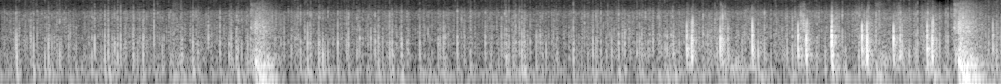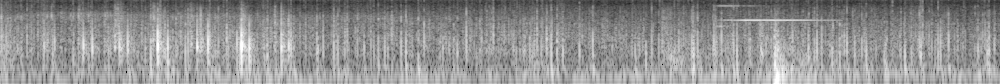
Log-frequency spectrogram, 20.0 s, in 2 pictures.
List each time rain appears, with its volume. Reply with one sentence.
You can hear the rain from 0.0 to 19.9 s, at a steady volume.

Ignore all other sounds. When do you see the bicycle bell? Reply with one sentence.
The bicycle bell can be heard from 16.6 to 18.4 s.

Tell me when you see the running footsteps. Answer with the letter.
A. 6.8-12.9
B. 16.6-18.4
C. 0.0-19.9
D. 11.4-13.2
A.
